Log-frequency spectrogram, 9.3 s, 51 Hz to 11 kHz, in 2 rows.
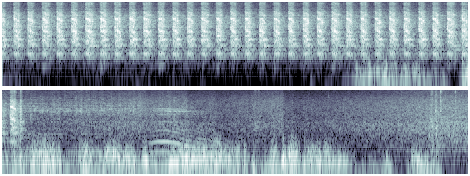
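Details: Subaru Liberty RS AWD turbo manual, parked 10 years with dirt and mouse nests, fresh fuel, fuel pump heard priming: steady starter cranking at about three and a half turns a second that never catches; crank-no-start, owner suspects fuel delivery, unconfirmed.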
